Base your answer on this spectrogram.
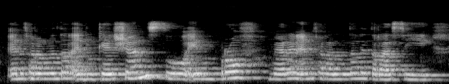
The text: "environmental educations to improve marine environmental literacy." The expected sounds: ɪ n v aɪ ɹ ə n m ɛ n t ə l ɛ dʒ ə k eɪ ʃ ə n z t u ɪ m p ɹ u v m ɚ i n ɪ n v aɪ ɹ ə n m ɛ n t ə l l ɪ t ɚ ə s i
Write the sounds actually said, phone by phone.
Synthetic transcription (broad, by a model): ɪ n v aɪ ɹ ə n m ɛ n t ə l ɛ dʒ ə k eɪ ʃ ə n s t u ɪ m p ɹ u f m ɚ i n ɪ n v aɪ ɹ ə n m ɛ n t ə l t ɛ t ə s i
